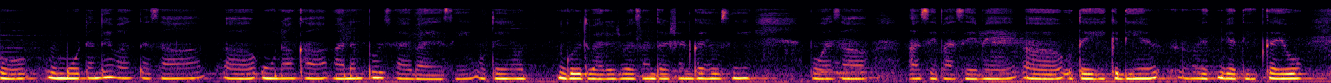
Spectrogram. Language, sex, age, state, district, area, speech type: Sindhi, female, 30-45, Delhi, South Delhi, urban, spontaneous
